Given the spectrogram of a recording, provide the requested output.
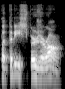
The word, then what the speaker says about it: Patrice Bergeron: classical to everybody like my pronunciation of Patrice Bergeron that's how you that's how you properly say his name and you gotta add the Flair Italian I don't know I know he's not Italian but you got to add that kind of it's the French Flair Oh shot by Mack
